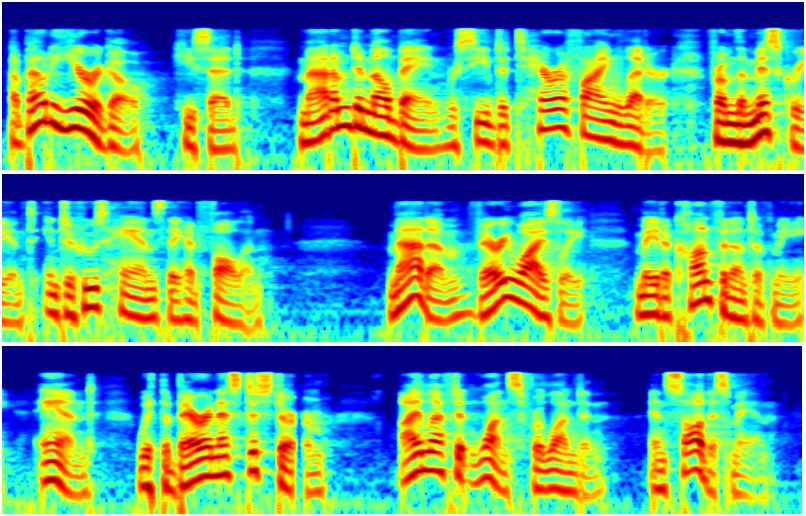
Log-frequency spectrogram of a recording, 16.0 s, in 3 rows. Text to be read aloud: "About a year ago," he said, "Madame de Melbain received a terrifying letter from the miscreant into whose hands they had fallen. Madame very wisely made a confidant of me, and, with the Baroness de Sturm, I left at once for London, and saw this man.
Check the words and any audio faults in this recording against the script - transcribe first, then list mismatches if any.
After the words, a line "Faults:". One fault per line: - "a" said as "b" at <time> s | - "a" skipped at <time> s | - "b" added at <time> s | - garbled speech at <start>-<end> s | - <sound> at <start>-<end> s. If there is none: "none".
"About a year ago," he said, "Madame de Melbain received a terrifying letter from the miscreant into whose hands they had fallen. Madame very wisely made a confidant of me, and, with the Baroness de Sturm, I left at once for London, and saw this man.
Faults:
- dropout at 12.6-12.7 s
